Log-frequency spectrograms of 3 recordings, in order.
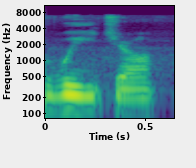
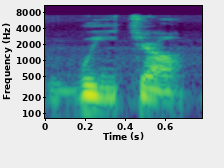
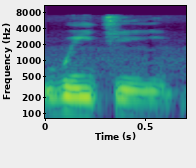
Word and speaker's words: Ouija: know my facts is Ouija it's not Ouija you do not pronounce yes and no in French anyway we a Ouija board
